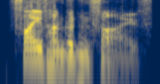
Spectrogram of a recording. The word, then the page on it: DV: British English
